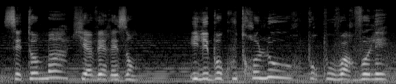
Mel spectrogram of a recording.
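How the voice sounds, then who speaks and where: A woman narrating a cartoon story in a clear, measured storytelling manner. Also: on the high side, over music.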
